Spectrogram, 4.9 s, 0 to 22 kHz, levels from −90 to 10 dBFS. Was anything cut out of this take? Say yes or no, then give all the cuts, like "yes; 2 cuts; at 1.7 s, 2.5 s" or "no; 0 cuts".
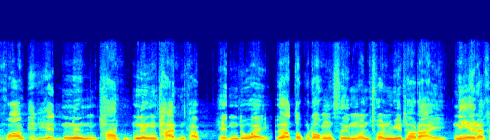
yes; 2 cuts; at 1.3 s, 2.7 s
